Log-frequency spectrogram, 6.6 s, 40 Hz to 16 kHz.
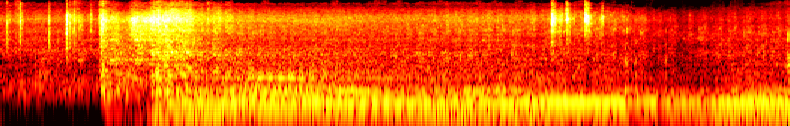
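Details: C4 Corvette after replacing the plastic brake booster with a steel one: the engine cranks, catches quickly and settles into a smooth, steady idle with no hiss; the vacuum leak is gone. Normal start and idle.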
